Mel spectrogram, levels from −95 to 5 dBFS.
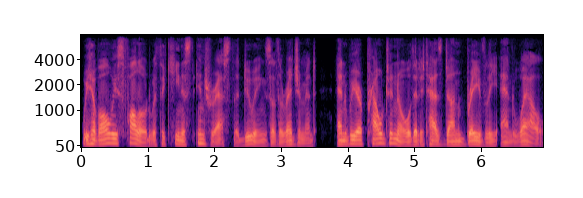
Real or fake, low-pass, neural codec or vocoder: real; 7.2 kHz; none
